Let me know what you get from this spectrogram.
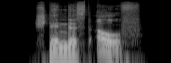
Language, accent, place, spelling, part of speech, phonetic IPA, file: German, Germany, Berlin, ständest auf, verb, [ˌʃtɛndəst ˈaʊ̯f], De-ständest auf.ogg
- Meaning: second-person singular subjunctive II of aufstehen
